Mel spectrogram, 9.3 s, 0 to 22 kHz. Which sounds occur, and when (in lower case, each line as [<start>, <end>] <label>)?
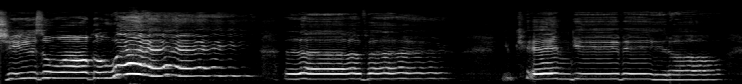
[0.00, 3.17] male singing
[0.00, 9.25] mechanisms
[3.17, 3.49] breathing
[3.50, 5.66] male singing
[5.71, 6.21] breathing
[6.22, 9.02] male singing
[9.03, 9.25] breathing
